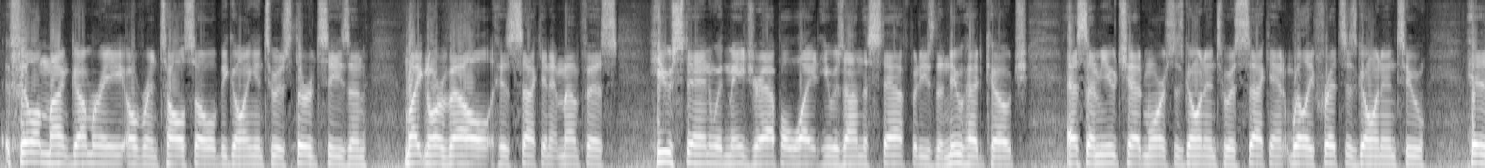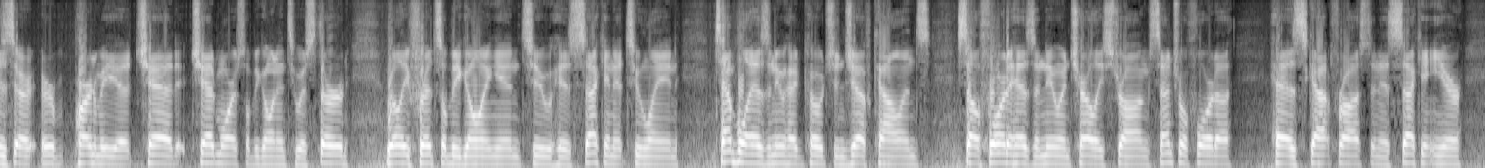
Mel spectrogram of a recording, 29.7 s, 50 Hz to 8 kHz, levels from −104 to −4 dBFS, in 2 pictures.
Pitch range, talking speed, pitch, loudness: 140-150 Hz, 195 wpm, 145 Hz, -13 LUFS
